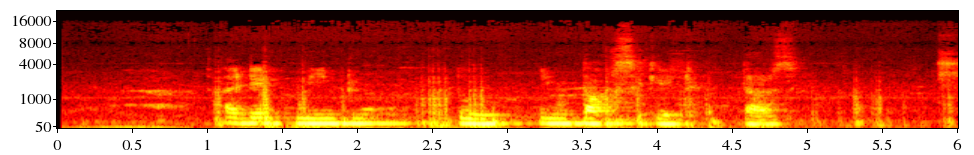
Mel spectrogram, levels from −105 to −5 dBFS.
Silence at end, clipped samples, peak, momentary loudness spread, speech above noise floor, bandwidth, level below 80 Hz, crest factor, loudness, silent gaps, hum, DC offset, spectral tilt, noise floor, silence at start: 0 s; under 0.1%; -6 dBFS; 23 LU; 22 dB; 7.4 kHz; -44 dBFS; 18 dB; -23 LUFS; none; none; under 0.1%; -8.5 dB/octave; -44 dBFS; 0.15 s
